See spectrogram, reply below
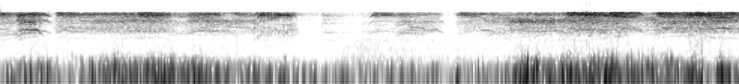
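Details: Wild Australian White-winged Choughs at a pond, caught on a camera trap while drinking and displaying with open mouths; harsh, grating calls run almost continuously, several birds overlapping in a noisy chorus with brief pauses.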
